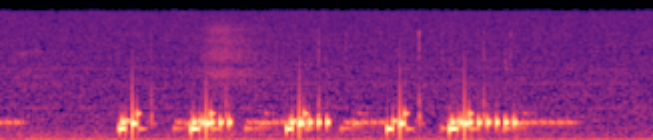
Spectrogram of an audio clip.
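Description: Short soft beeps chatter in quick bursts.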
